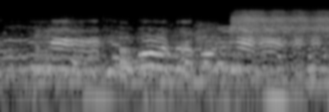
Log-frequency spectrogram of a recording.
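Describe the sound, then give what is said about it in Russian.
A lively group of children running into a yard, with overlapping excited shouts, squeals and chatter, steady and busy throughout, with a brighter rush of noise near the end. “две незнакомых девочки, два незнакомых мальчика, нянька с младенцем и мальчик с макаронами вбежали во двор.”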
